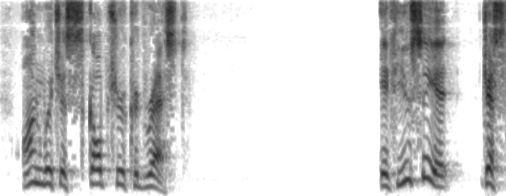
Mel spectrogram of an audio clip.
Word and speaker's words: Re: I bet you've heard it pronounced Ra. That's fine too. Remember, we aren't sure about the vowels.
